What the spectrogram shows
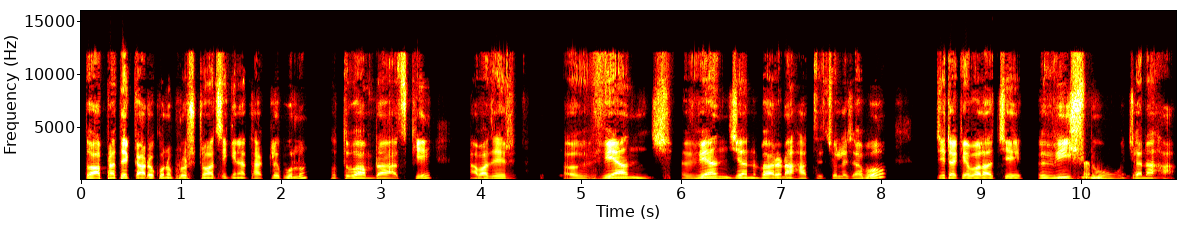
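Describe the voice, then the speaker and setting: Bangladeshi man, online teacher, patient, mid pitch, dry close sound; keeps checking in with students. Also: fairly quick, fairly bright tone, dry recording. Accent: Bangladeshi Bengali. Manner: patient, checks understanding often. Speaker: Sanskrit teacher. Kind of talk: online grammar class.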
